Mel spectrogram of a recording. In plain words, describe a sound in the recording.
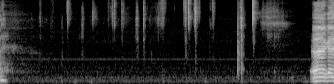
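Cards and card sleeves rustle and tap softly as they are handled.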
